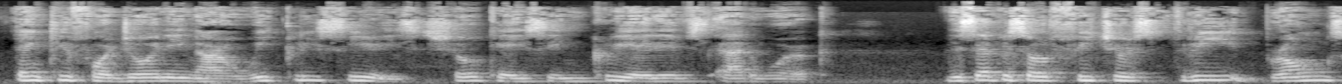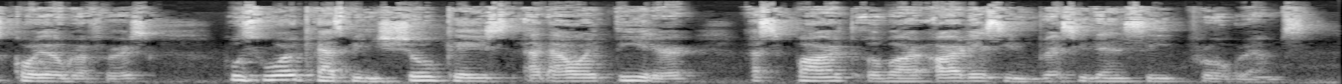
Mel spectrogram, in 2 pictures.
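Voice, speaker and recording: A man's voice: on the high side, darkish tone. A man giving a formal, scripted introduction as host of an arts series.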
